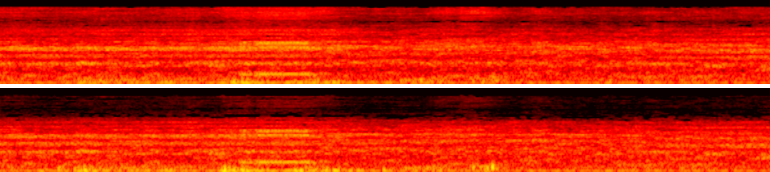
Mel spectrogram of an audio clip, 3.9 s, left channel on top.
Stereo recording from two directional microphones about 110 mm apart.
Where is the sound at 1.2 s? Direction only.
5° left (ahead or behind).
